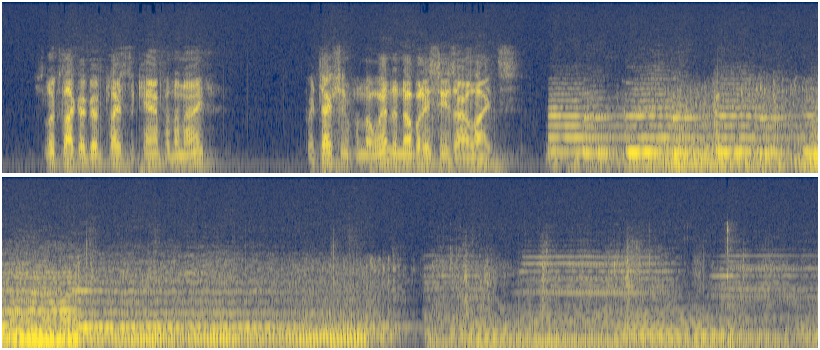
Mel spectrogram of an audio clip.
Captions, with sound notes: - Looks like a good place to camp for the night, protection from the wind, and nobody sees our lights. (dramatic music) (car engine revving) (dramatic music)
